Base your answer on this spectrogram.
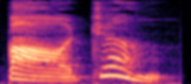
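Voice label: "bao zheng", Mandarin; 保证; 保証（する）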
